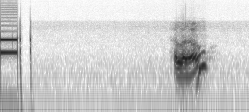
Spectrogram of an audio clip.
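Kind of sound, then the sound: signal or alarm, telephone keypad tone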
